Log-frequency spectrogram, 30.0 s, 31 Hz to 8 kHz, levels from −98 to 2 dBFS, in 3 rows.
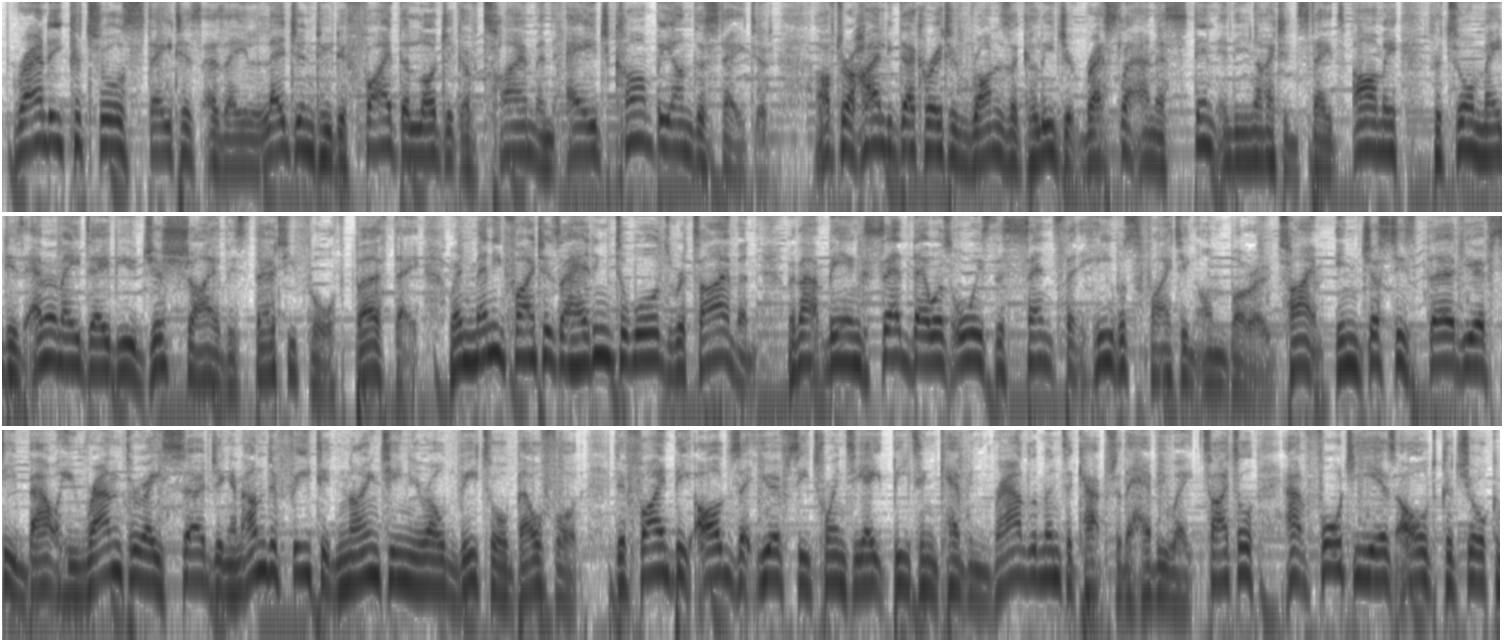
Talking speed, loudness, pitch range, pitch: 210 wpm, -22 LUFS, 125-165 Hz, 145 Hz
